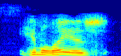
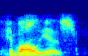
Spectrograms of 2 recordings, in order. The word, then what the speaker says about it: Himalaya: Himalayas is how it usually gets written here, and in the UK you usually hear it pronounced Himalayas. So you could say all of the above, but being a purist, I always say Himalaya.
